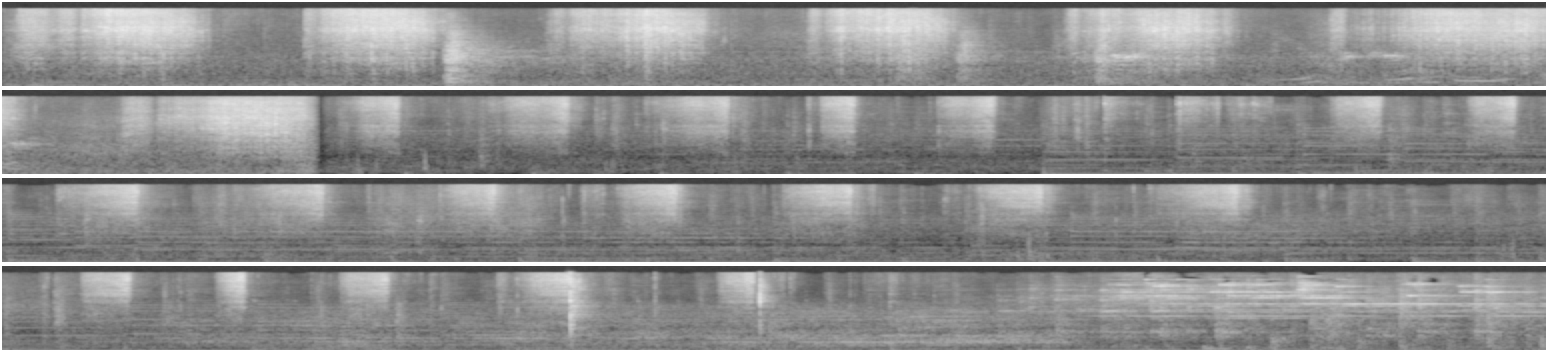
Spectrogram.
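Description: Push broom sweeping light snow off brick pavers, quick repeated scratchy strokes at an even pace. About nine seconds in it cuts to background music with a steady beat and bass line, with chimes near the end.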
